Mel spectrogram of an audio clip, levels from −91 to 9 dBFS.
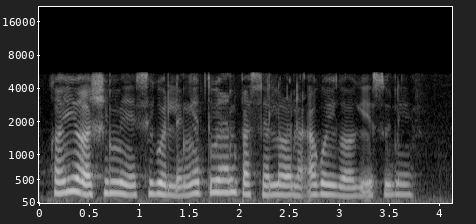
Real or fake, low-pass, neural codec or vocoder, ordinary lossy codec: fake; 5.4 kHz; vocoder, 44.1 kHz, 128 mel bands every 512 samples, BigVGAN v2; none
